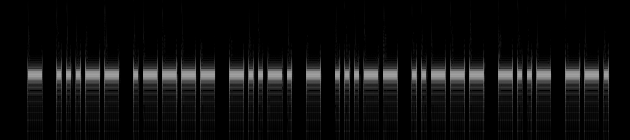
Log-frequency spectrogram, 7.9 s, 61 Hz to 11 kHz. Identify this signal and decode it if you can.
Morse code, heard as a keyed tone, about 21 wpm, 700 Hz. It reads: T31/T32XG
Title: Difficult Call Signs 20wpm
